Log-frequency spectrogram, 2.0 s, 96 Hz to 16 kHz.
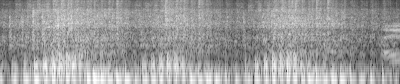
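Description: Honda TMX155 single-cylinder four-stroke motorcycle engine running and revved in about three short throttle blips, running smoothly after its overhaul.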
